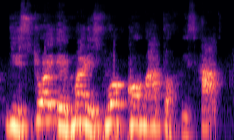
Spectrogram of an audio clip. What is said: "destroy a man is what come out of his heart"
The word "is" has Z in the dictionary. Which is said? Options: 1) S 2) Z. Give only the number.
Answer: 1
